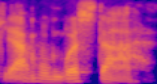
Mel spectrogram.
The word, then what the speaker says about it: Worcester: So yeah, my stepdad's from Worcester, just right out. Yeah, Worcester, Massachusetts. So it's funny. – You said it right though.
